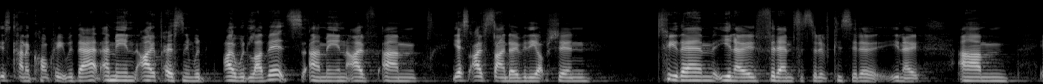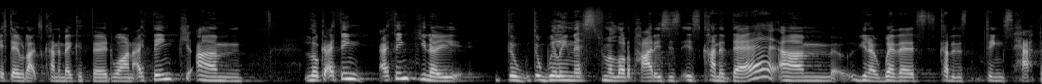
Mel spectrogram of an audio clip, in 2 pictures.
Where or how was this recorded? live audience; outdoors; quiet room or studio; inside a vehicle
live audience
